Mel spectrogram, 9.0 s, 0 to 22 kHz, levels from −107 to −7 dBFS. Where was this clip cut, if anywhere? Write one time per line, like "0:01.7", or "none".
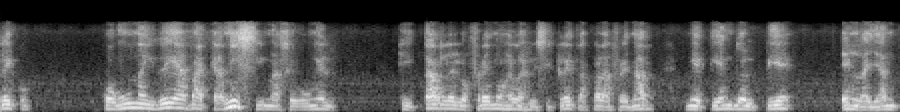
none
